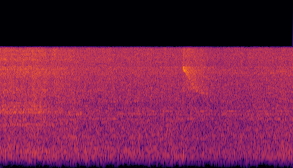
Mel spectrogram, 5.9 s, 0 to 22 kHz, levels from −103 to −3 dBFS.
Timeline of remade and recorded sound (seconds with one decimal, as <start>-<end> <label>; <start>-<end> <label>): 0.0-0.8 recorded; 0.8-4.3 remade; 4.3-5.9 recorded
